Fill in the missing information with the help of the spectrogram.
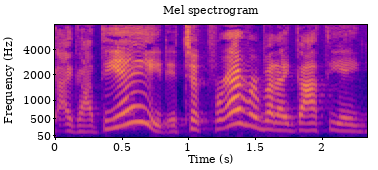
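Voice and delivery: happy parent. Retold or imitated. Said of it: "They're like".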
